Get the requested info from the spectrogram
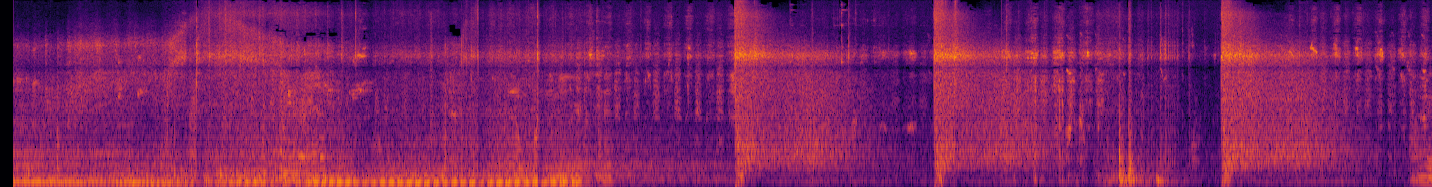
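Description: Utility vehicle's engine running steadily, then shutting off about six seconds in. Then three gunshots fired from the open cab, about two and three seconds apart, each sharp with a short echo.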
